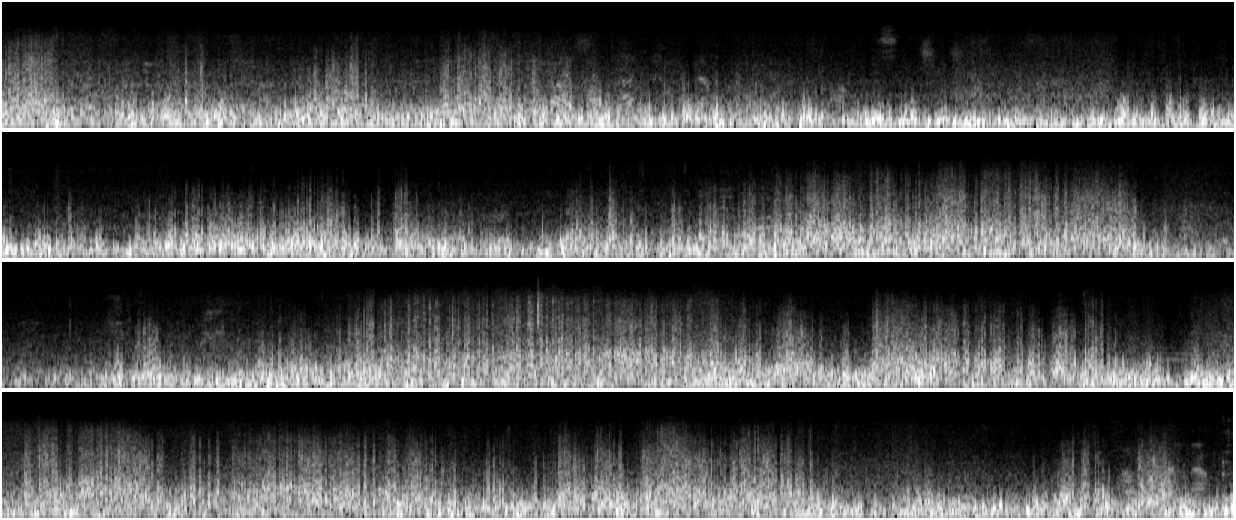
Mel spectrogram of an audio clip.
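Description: Strong wind gusts and rumbles outdoors.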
